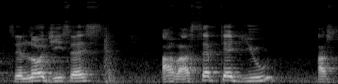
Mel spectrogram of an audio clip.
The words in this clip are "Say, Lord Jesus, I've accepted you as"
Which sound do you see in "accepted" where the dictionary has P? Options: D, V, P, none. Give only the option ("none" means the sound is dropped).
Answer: P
